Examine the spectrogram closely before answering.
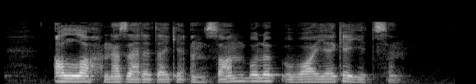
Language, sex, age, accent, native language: Uzbek, male, 18-24, Toshkent shahri, Uzbek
